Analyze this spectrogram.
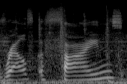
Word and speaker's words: Ralph Fiennes: After being called up from my coworkers, I'm told it's Ralph Fiennes who's in The Kingsman.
